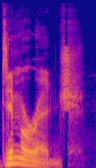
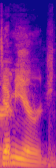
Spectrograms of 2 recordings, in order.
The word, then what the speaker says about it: demiurge: by a fourth century scholar not going to pronounce that the concept itself can be traced back to the original misread term uh dimmerage demir demiurge there we go again back to gnosticism we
